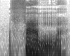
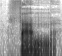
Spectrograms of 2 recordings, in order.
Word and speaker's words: femmes: and then you just add this S at the end, and as we said, you don't pronounce it, so you get des femmes, okay, des femmes.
